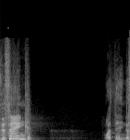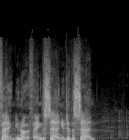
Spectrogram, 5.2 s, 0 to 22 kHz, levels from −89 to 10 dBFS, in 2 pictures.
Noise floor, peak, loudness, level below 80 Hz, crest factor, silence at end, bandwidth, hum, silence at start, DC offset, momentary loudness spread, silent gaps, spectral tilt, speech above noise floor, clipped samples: -75 dBFS; -4 dBFS; -21 LUFS; -78 dBFS; 20 dB; 0.7 s; 17 kHz; none; 0 s; under 0.1%; 14 LU; none; -2 dB/octave; 53 dB; under 0.1%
